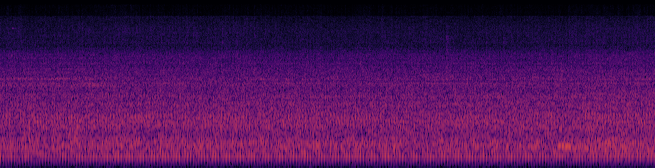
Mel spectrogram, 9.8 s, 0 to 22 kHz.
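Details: Free John Deere L110 riding mower after fuel pump replacement; the old pump flooded the engine, likely because its cam lobe kept it from closing the check valve. Steady, even small-engine drone with no misses, surges or knocks; normal running.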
